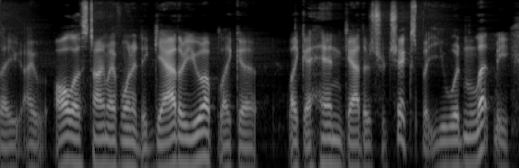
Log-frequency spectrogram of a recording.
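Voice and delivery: ordinary talk

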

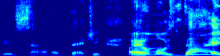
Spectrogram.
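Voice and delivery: mock cursing, screaming outburst. Recalling nearly drowning at the pool bottom, retelling screaming at the one who pulled them up. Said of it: "I'm just screaming at him".

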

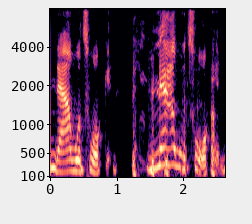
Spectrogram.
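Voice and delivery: put-on New York accent, done for effect. Reacting to hearing of a raised per-episode fee, in a New York accent. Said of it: "in my New York accent".

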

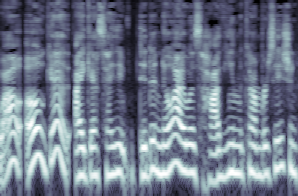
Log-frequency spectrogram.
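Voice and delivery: ordinary talk

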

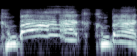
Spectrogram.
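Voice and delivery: high shout, calling out as across a distance. Retelling calling someone back from a distance: retelling a scream. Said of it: "I screamed out her name".

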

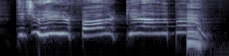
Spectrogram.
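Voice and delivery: very high, loud, shrieking scream. Recapping a movie scene, the speaker re-enacts a mother screaming at her kids. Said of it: "she starts screaming at them".

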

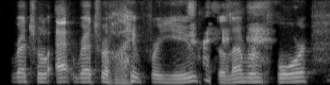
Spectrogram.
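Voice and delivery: talking through laughter. Reading out the show's contact handle, laughing while talking. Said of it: "I'm laughing now, and I can't say it".

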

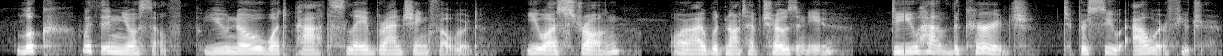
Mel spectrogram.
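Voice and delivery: calm, doubled voice, like two voices at once. The narrator voices the Eidolon reminding the player's character: Overnoza's calm double voice. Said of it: "the calm, double voice of your Eidolon".

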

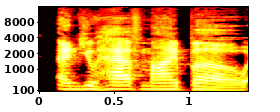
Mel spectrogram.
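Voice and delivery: ordinary talk

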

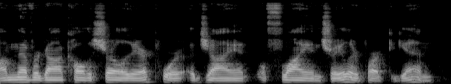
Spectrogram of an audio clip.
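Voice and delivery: ordinary talk

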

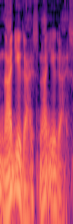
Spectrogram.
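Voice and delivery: ordinary delivery

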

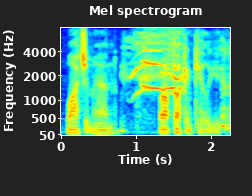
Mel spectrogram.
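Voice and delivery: low, dead-serious, menacing tone. Retelling a threat made to another guy on the first training day: imitating own dead serious threat. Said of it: "looked at him dead serious".

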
